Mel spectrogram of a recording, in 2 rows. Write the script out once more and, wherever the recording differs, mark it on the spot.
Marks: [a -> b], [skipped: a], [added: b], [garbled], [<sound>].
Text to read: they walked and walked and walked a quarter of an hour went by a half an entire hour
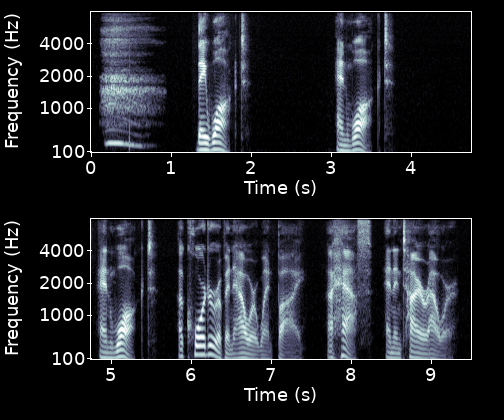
[sigh] they walked and walked and walked a quarter of an hour went by a half an entire hour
